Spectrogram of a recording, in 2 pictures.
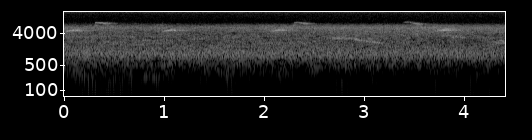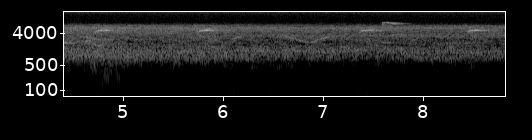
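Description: Outdoor birdsong: a bird repeating a short high chirp about once a second, with other birds giving falling and dipping calls now and then, over a steady background hiss.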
